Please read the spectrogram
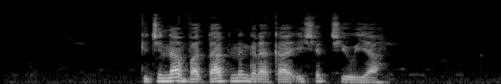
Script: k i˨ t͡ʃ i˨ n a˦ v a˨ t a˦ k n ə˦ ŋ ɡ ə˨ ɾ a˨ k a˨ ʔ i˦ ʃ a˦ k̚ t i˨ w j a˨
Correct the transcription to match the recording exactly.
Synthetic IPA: k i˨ t͡ʃ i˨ n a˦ v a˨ t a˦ k n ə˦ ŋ ɡ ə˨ ɾ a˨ k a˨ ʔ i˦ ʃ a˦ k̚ t͡ʃ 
